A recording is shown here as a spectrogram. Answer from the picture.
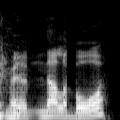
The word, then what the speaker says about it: Nullarbor: What is the correct pronunciation? – The pronunciation. Yeah. Nullarbor. – You sure? – Yes. It's not a ball.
